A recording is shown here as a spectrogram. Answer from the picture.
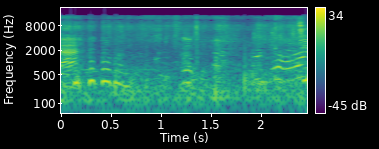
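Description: Voices of people talking close by, with the general hubbub of a crowded street.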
